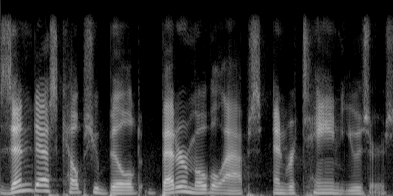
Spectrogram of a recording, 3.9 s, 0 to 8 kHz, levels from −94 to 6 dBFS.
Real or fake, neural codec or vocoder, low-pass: fake; vocoder, 22.05 kHz, 80 mel bands, Vocos; 7.2 kHz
